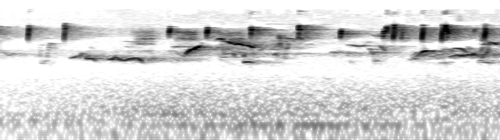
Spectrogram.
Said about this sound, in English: Birds like these are the opposite of noise pollution for me. I love birds, but often their cheerful chirping and warbling can be cut short by noise pollution.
